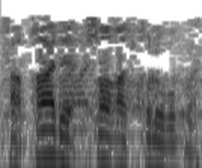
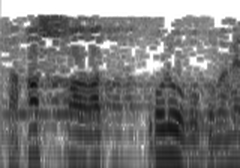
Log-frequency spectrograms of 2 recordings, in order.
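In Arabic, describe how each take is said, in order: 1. تُنطق الدال منفصلة قبل السين. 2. تُدغم الدال في صوت السين الذي بعدها. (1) "وأكثر قراء على عدم الإدغام في ذلك" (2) "بالإدغام فيها"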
